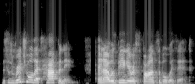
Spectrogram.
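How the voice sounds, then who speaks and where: A woman's voice: fairly high pitch, brisk, sharp tone. A woman candidly telling a personal story to her listeners, talking animatedly with many restarts and fillers. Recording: dull lo-fi recording.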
